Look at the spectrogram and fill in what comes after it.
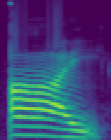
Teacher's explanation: This is a blend of the ah and E sounds. So this one is a true official diphthong, or a blend of two vowel sounds. I. Like all vowels, it's tense. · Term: long I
